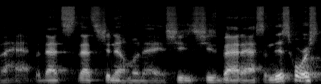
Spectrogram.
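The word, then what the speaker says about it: Janelle Monáe: start here in the us yeah it is pronounced janelle monae because that name actually comes from kansas city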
